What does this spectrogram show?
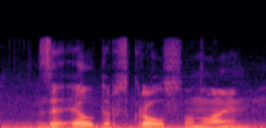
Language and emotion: Russian, neutral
